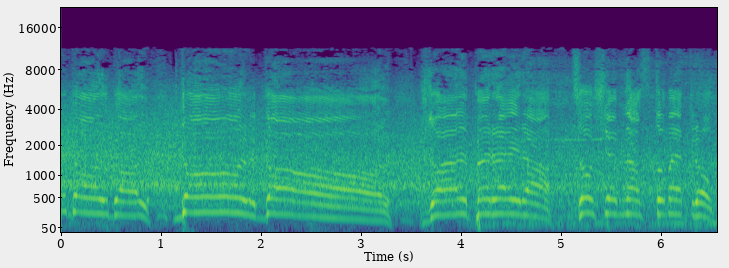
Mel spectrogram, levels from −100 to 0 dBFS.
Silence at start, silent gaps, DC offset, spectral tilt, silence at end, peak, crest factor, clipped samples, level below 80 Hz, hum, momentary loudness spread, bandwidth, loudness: 0 s; none; under 0.1%; -2.5 dB/octave; 0 s; -6 dBFS; 14 dB; under 0.1%; -56 dBFS; none; 3 LU; 12 kHz; -21 LUFS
